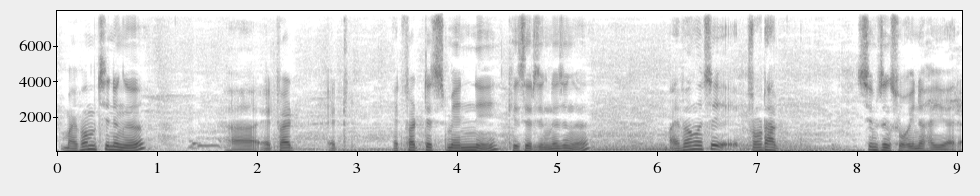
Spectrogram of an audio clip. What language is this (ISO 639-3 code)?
brx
